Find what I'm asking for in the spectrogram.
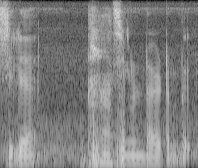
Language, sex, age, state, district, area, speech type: Malayalam, male, 30-45, Kerala, Palakkad, urban, spontaneous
